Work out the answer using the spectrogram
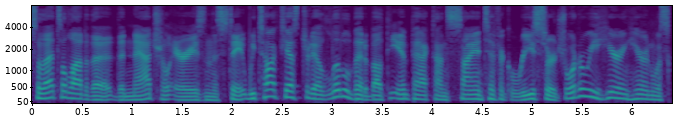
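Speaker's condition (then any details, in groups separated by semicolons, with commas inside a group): No condition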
